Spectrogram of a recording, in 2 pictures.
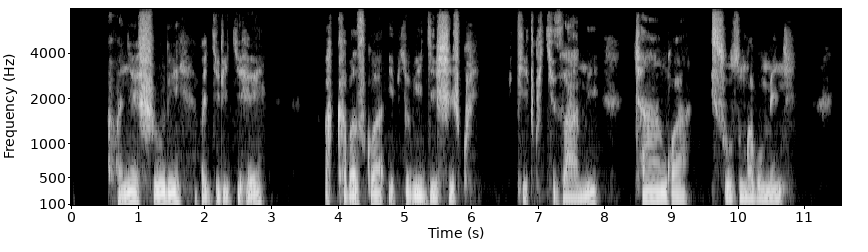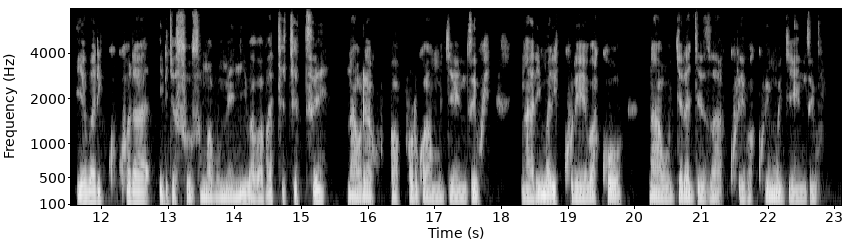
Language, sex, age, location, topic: Kinyarwanda, male, 18-24, Huye, education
